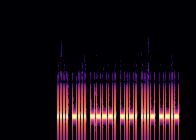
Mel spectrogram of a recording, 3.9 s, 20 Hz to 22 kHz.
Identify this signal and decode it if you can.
Morse code, heard as a keyed tone, about 40 wpm, 700 Hz. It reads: HB9CVQ
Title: Call Signs Repeated 3x - 40wpm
